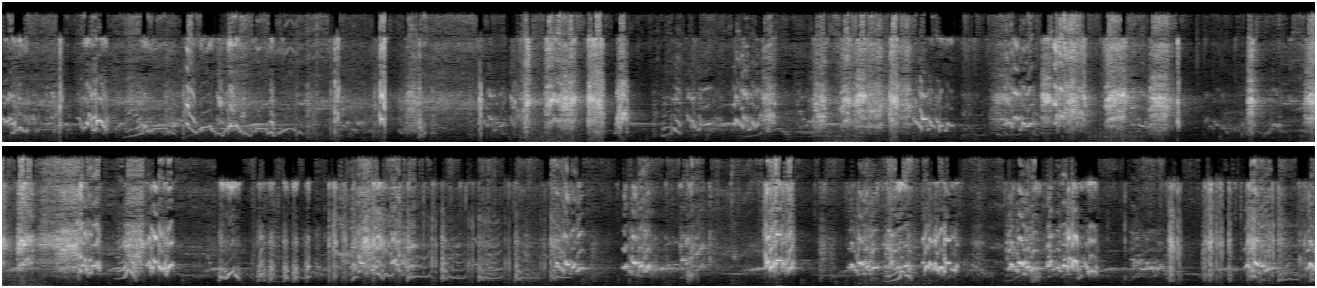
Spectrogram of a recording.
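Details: Pet budgerigars busy with toys in the morning, a long stretch of dense high twittering and scratchy chatter, with frequent sharp clicks and soft low thumps.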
